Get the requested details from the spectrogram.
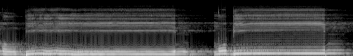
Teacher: Bertemunya mad dengan huruf hidup yang dibaca wakaf mad arid l sukun empat harakat kita panjangkan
